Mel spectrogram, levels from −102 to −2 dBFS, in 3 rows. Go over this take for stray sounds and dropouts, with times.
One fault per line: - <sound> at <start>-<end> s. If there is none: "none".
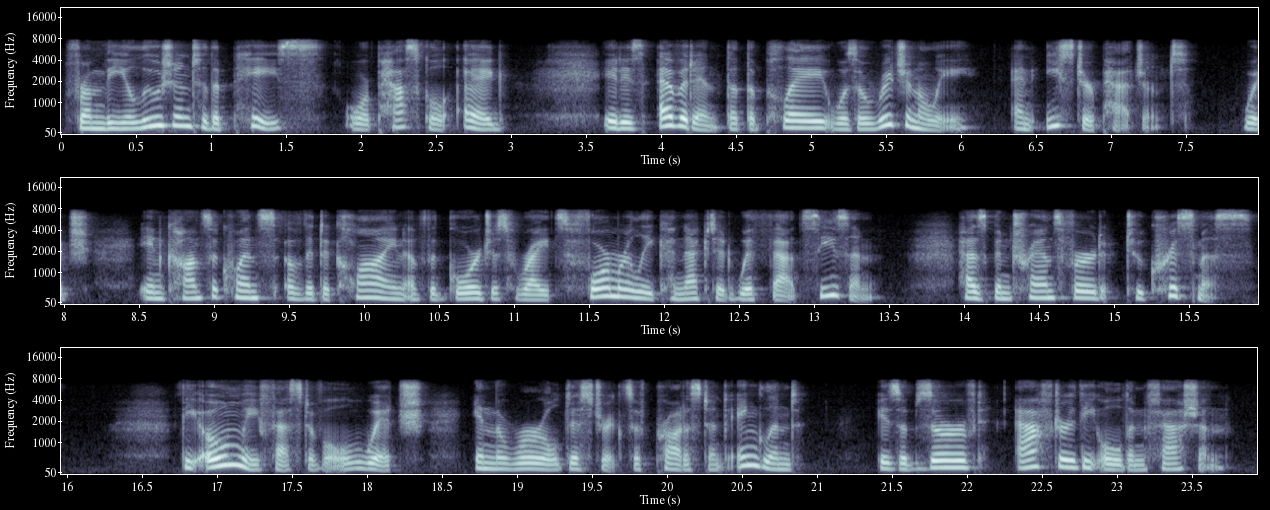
none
